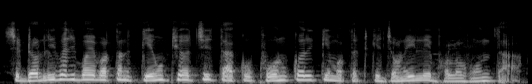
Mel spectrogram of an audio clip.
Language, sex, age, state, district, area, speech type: Odia, male, 45-60, Odisha, Bhadrak, rural, spontaneous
